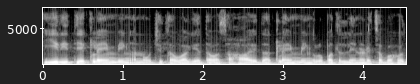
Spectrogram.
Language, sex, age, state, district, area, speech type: Kannada, male, 30-45, Karnataka, Chikkaballapur, rural, read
